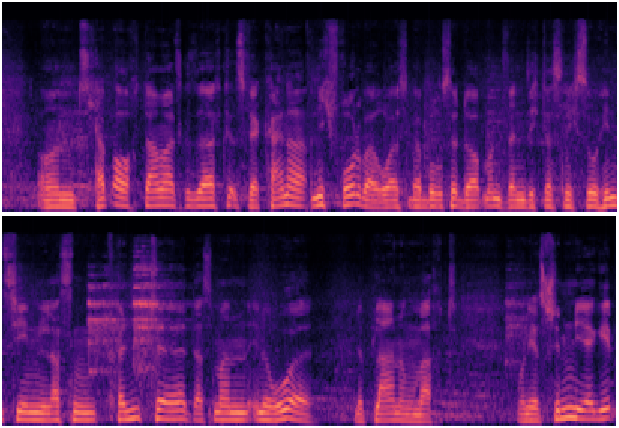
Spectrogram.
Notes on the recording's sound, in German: Premiere als Ort der Aufnahme durfte das Backhaus Grobe feiern.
